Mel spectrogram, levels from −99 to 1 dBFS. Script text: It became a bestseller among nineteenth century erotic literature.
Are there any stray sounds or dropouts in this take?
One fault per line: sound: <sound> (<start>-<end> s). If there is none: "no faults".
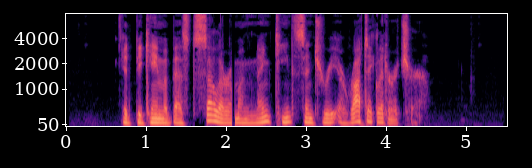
sound: dropout (2.1-2.1 s)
